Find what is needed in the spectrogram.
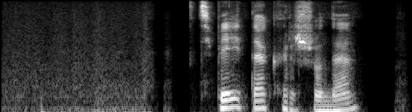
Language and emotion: Russian, positive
